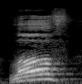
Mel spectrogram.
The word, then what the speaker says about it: laugh: نمبر 5 لاف ولاف ات، هنا جي اتش يا شباب هيبقى تنطق حرف الايه صوت حرف الاف، يبقى انا حرف الاف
